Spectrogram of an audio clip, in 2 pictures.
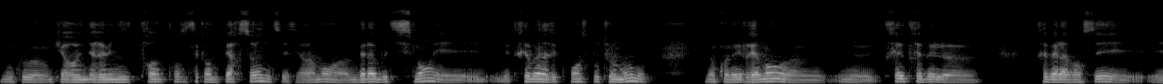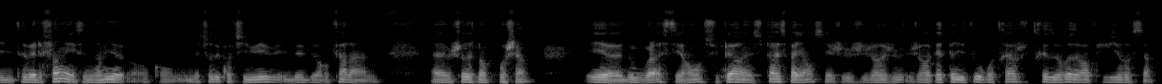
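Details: French-speaking 29-year-old man who has cluttered since adolescence, worsened after a traumatic brain injury and diagnosed by a speech therapist at 27, with very fast, partly unintelligible speech; cluttering.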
